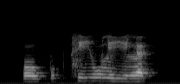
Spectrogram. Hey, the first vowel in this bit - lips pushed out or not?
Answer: yes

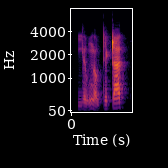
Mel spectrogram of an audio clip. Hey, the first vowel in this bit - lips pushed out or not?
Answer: no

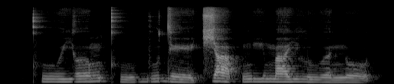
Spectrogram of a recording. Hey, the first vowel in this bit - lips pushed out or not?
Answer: yes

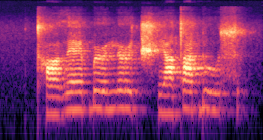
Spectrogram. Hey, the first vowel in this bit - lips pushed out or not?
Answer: yes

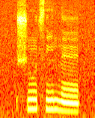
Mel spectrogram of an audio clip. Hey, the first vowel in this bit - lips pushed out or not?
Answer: yes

